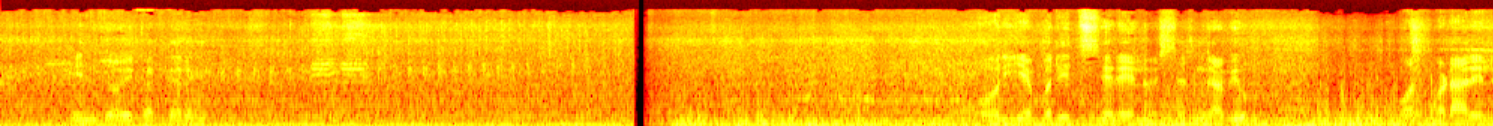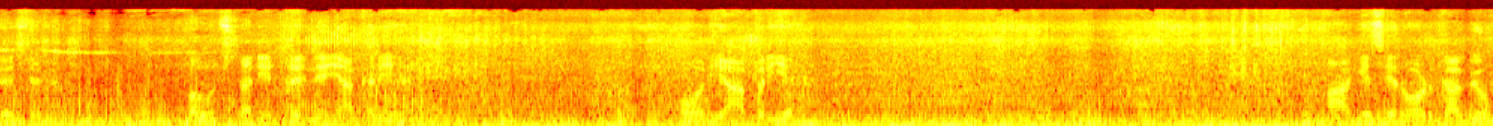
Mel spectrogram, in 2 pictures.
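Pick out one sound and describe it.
A vehicle engine rumbles steadily while driving along a road.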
